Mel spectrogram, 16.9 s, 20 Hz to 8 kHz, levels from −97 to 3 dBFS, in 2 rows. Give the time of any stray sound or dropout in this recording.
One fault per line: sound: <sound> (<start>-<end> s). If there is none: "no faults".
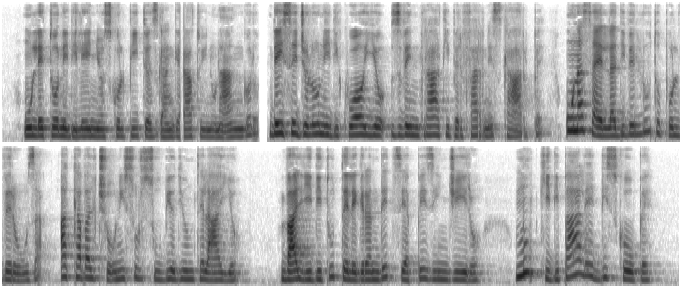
sound: dropout (2.2-2.3 s)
